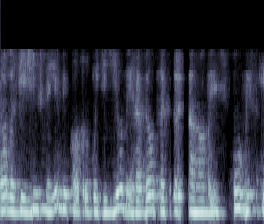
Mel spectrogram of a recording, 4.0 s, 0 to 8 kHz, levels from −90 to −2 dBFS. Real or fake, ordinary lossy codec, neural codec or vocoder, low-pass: fake; AAC, 16 kbps; codec, 16 kHz, 1.1 kbps, Voila-Tokenizer; 7.2 kHz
